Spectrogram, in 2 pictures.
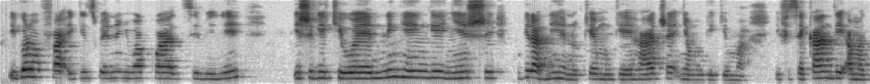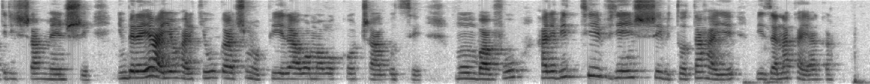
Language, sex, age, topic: Rundi, female, 36-49, education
